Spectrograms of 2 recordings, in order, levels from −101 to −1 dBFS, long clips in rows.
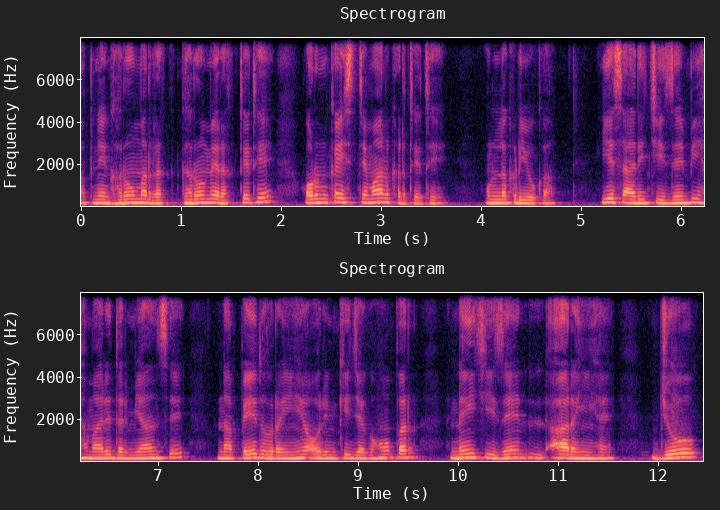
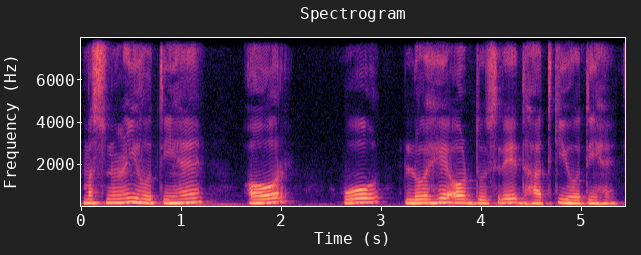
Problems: none marked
